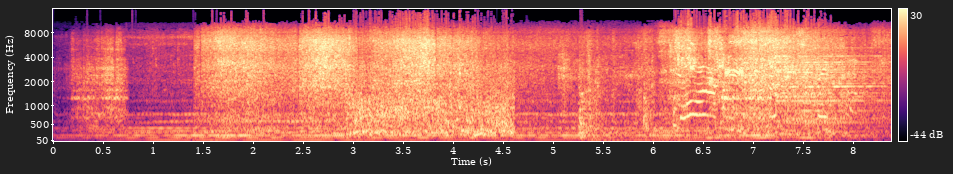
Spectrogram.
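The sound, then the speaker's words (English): A truck engine revs hard while its front wheel sits stuck in mud, producing a loud, continuous roar that surges and holds at high intensity throughout. “tries to drive the truck, but the front wheel is stuck in some mud.”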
